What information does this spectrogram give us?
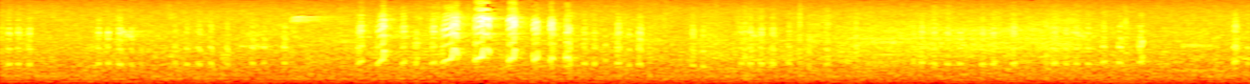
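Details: Hairy woodpecker father feeding a fledgling in Toronto, giving a short burst of sharp, rapid chirps mid-recording, surrounded by softer scattered notes and light background hiss.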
